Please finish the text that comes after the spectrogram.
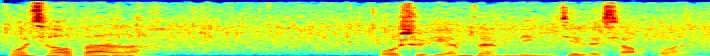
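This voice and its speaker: A man acting a fugitive underworld official and doting, cocky godfather in a fan audio drama, expressive and protective. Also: on the high side, moderate pace, natural voice. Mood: animated, explaining. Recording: muffled, faint background noise, rain-like ambience.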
